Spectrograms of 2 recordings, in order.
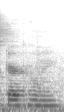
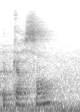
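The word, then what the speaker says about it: garçon: What's Garone? I'm calling over the Garonei. Oh, garson.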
